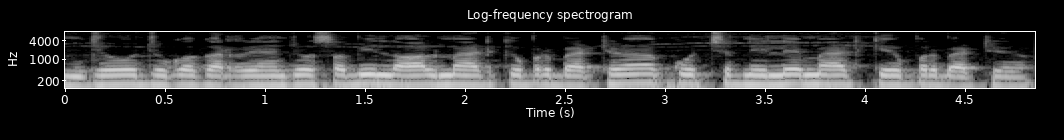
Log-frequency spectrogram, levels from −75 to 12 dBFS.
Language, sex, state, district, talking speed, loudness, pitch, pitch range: Hindi, male, Punjab, Pathankot, 260 wpm, -11 LUFS, 150 Hz, 145-155 Hz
